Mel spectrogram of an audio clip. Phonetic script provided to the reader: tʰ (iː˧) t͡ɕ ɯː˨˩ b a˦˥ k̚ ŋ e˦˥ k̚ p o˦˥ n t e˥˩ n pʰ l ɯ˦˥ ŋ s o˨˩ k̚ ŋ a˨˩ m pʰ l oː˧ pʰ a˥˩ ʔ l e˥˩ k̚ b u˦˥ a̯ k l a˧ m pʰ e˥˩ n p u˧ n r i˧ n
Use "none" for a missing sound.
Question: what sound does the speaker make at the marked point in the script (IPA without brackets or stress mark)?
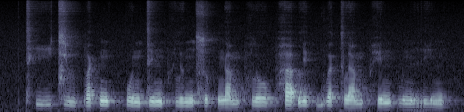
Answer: iː˦˥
